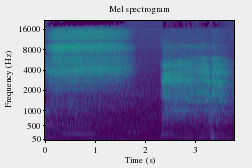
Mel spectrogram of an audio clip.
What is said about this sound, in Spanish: Entonces, si tú hoy estás respirando así, si puedes hacer esto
